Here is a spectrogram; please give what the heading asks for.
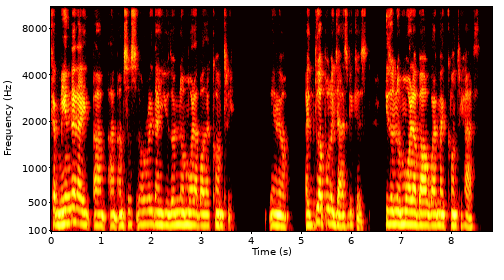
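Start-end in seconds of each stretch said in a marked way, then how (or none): none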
